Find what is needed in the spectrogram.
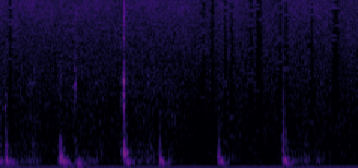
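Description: Near silence with four faint computer keyboard keystrokes, spaced about half a second apart.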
